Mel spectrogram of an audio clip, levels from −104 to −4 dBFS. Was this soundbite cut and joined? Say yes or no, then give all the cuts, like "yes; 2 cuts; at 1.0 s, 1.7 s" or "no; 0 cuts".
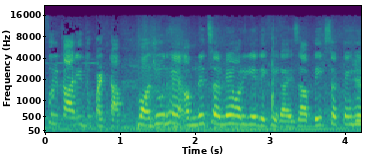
yes; 1 cut; at 1.2 s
